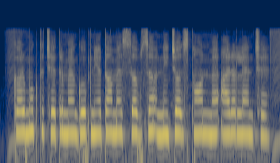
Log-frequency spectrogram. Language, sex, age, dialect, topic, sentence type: Maithili, female, 18-24, Angika, banking, statement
